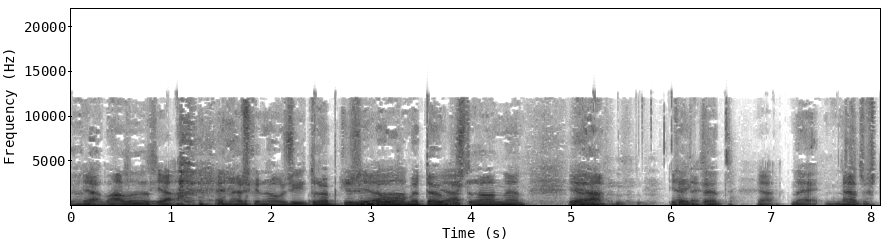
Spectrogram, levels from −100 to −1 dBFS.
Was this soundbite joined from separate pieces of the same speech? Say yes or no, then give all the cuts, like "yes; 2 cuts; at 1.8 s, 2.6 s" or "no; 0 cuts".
yes; 1 cut; at 2.4 s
